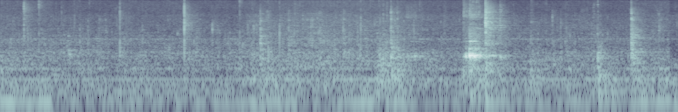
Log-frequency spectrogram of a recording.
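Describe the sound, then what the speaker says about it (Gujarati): Sabudana and potato vadas deep fry in hot oil with a low, steady sizzle, punctuated by a few utensil clinks and one louder scrape near the pan. "એ જ ઉકળતા તેલમાં ફરીથી વડા ઉમેરી દઈશું, જે વધેલા હોય એ બધા"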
